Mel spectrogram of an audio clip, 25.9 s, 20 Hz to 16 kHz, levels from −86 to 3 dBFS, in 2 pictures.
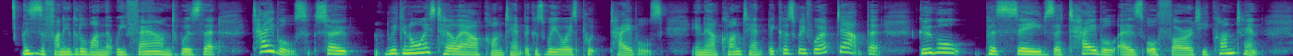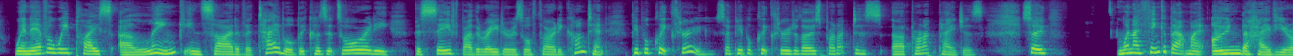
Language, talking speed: English, 180 wpm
